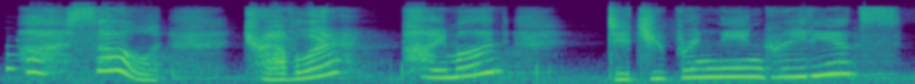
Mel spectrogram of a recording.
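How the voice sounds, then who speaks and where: A woman voicing a small, kind, unfazed nonhuman head nurse in a video game, gentle, patient and playfully matter-of-fact. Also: very high voice, very animated, measured pace, noisy background, heavily acted. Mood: friendly, encouraging. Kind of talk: English video game voice acting.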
